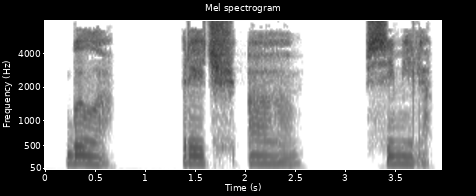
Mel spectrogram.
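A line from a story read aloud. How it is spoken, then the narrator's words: Quiet speech. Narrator (Russian): Альгидрас негромко произнес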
